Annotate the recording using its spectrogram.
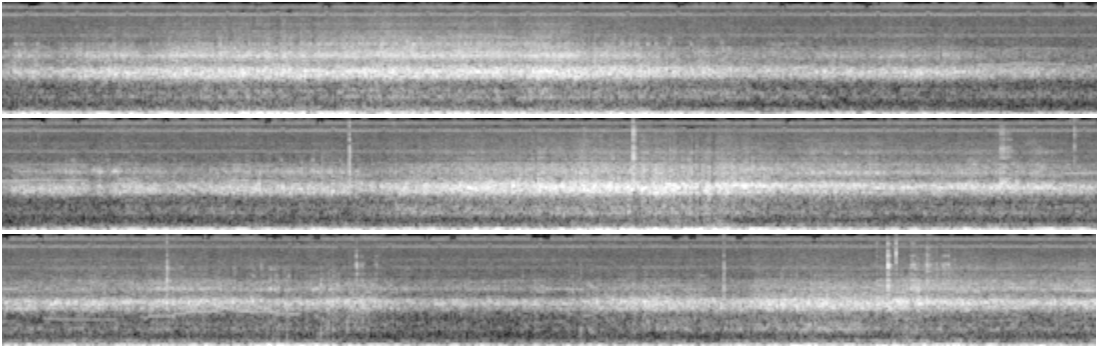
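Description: Wind rushes and buffets loudly against the microphone, high in the open air.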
